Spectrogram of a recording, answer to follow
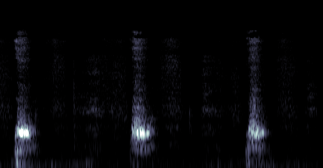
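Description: Three short, forceful exhalations of effort from a person doing crunch-type exercise, evenly spaced about a second and a half apart.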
